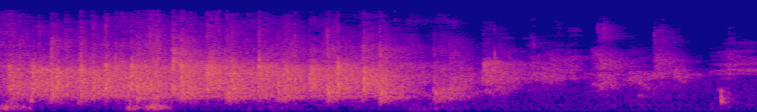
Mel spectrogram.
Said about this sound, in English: Little clap.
